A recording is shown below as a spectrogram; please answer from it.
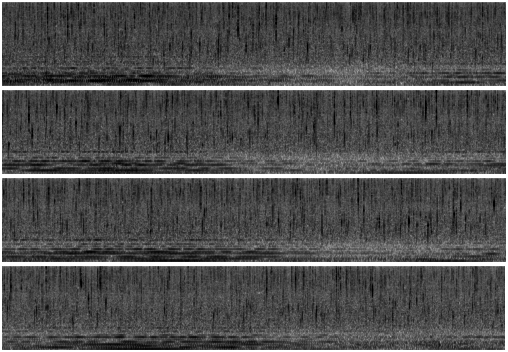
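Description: Soft background music of slow, sustained low chords that swell and fade, over steady rain with a fine pattering of raindrops.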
